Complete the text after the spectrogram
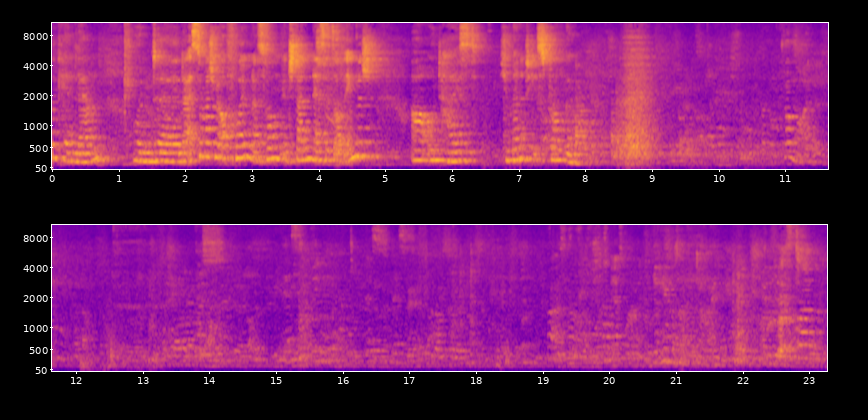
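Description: A bass guitar plays a low line.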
